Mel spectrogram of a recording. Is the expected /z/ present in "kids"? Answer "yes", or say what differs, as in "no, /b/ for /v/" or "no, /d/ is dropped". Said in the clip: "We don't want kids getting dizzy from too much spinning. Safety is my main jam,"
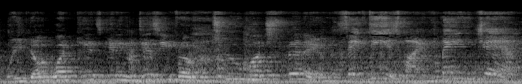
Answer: yes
